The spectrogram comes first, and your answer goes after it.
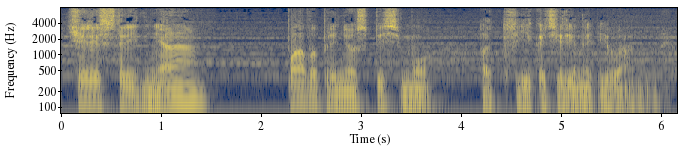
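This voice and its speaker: A man reading scripted literary narration in a measured way, with deliberate pauses. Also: low-pitched, gravelly. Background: music.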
